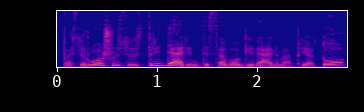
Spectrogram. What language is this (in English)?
Lithuanian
